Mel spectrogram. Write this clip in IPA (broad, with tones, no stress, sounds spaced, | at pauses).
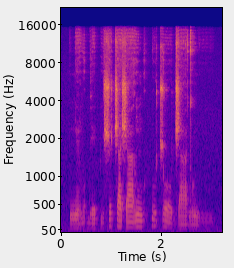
ɲ ɛ̃˨ v o˧ ɡ͡b eː˨ p i˨ ʃ ə˦ t͡ʃ a˦ ʃ aː˧ ɣ ũ˦ ɡʷ e˦ k͡p u˦ t͡ʃ oː˦˨ d͡ʒ aː˨ d ɔ̃˧ ŋ iː˨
